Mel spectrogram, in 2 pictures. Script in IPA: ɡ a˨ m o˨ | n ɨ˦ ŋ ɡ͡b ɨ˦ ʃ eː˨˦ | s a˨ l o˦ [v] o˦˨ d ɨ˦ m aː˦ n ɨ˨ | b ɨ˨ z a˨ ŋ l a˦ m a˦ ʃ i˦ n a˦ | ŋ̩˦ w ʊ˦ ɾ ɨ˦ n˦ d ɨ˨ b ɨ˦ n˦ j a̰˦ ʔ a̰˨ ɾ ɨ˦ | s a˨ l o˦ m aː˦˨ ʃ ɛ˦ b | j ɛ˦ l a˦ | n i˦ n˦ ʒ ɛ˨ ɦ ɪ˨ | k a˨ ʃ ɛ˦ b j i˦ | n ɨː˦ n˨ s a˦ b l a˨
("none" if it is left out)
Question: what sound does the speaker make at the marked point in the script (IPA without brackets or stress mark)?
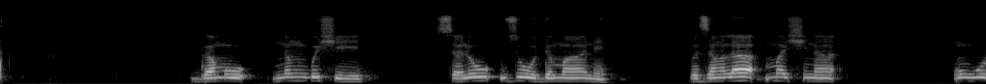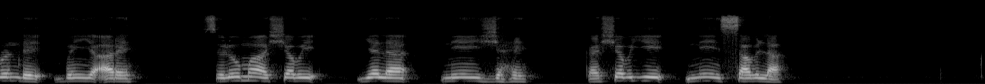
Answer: z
